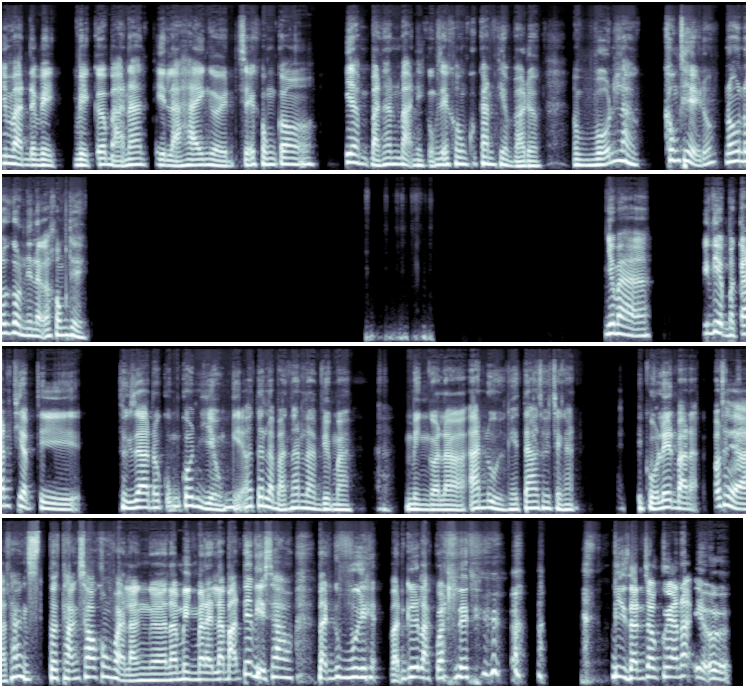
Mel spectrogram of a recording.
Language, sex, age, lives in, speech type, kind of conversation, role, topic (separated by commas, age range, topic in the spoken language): Vietnamese, male, 20-24, Vietnam, conversation, unstructured, none, Bạn cảm thấy thế nào khi chứng kiến người khác bị đối xử bất công?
